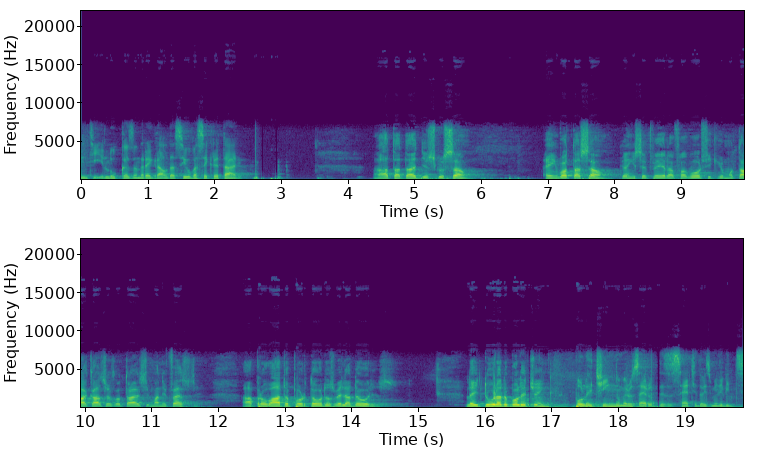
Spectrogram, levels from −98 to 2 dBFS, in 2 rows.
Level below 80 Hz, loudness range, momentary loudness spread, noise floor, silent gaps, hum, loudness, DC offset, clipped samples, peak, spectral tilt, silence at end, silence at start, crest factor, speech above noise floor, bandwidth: -38 dBFS; 8 LU; 15 LU; -65 dBFS; none; none; -22 LUFS; under 0.1%; under 0.1%; -2 dBFS; -6 dB/octave; 0 s; 0 s; 20 dB; 44 dB; 7.8 kHz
